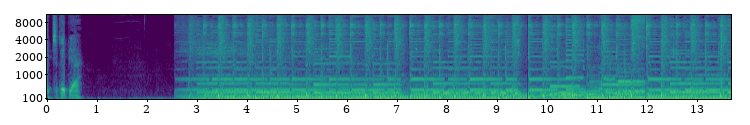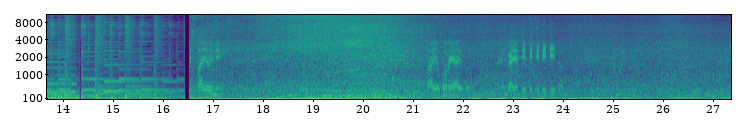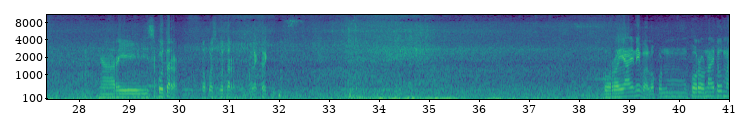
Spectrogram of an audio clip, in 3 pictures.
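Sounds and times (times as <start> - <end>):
street traffic: 1.6 - 41.0
bus engine rumbling: 1.9 - 38.5.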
